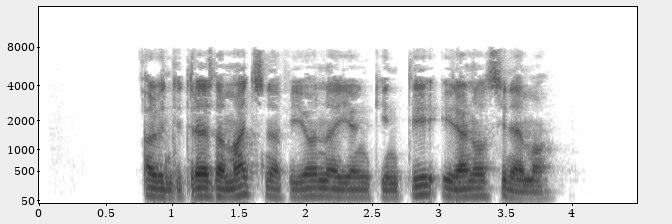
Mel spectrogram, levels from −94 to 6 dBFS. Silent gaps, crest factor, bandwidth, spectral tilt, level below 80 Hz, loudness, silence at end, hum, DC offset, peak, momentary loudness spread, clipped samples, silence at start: none; 18 dB; 8.2 kHz; -5.5 dB/octave; -56 dBFS; -20 LUFS; 0.65 s; none; under 0.1%; -2 dBFS; 7 LU; under 0.1%; 0.8 s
